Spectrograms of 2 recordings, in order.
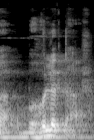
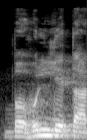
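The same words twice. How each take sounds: First: बहुलता said "bahulata", no y; correct form. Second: बहुल्यता said "bahul-yeta"; mistaken y sound. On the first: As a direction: run l straight into ta in बहुलता. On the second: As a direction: insert a y after l in बहुल्यता. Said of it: "नहीं होगा". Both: Shown as a demonstration.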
